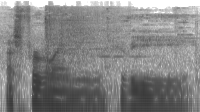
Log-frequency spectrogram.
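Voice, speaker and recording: A man doing casual, low-key livestream commentary on a game, speaking hesitantly. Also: level tone, very slow, dark tone. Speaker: game streamer. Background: game music.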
